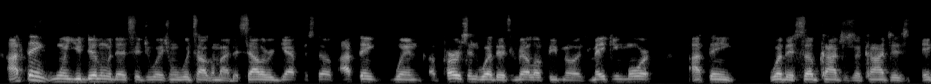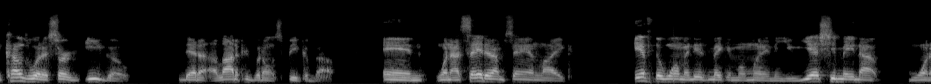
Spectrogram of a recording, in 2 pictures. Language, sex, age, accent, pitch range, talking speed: English, male, 20-39, American, 105-135 Hz, 235 wpm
